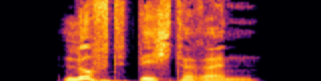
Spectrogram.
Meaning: inflection of luftdicht: 1. strong genitive masculine/neuter singular comparative degree 2. weak/mixed genitive/dative all-gender singular comparative degree
- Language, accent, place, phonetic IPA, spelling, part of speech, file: German, Germany, Berlin, [ˈlʊftˌdɪçtəʁən], luftdichteren, adjective, De-luftdichteren.ogg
